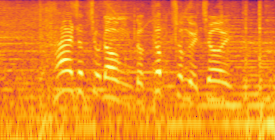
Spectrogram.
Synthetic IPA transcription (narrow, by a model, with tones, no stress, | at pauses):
haː˧jt͡ɕa˧mt͡ɕḭ˧˨wɗə˨˩wŋ͡mɗɨ˨˩ək̚ːə˦˥p̚t͡ɕɔ˧ŋɨ˨˩əjt͡ɕəː˧j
